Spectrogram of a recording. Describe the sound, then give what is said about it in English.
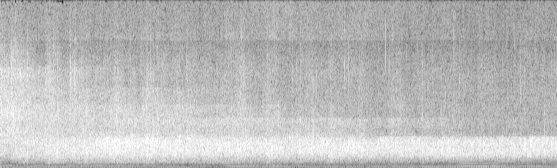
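A church audience claps for Jesus during a sermon, a dense, continuous wash of many hands at fairly even loudness for several seconds, with a low hum beneath and no speech. “Clap for Jesus.”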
